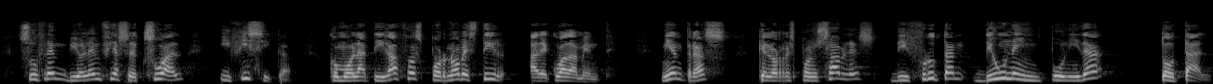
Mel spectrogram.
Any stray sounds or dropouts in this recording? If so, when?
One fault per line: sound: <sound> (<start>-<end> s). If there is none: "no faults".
no faults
